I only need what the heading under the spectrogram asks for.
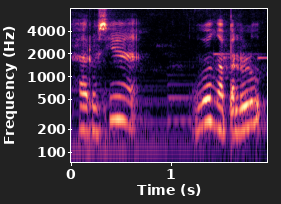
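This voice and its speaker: A woman's voice: mid-range voice, measured pace. A young woman speaking a reflective, self-critical personal monologue, slipping in English phrases. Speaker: vlogger. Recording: music playing behind.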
